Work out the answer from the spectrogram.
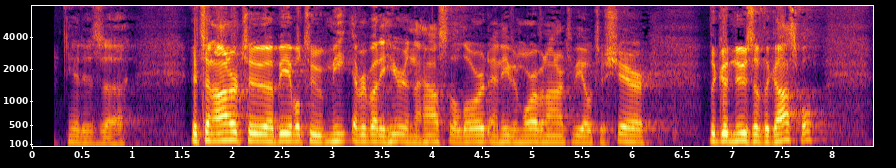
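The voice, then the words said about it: Voice not yet recovered, strained. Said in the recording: “my cough is completely gone and my voice is fully restored. Nope, it's not.”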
